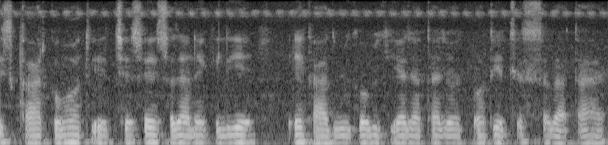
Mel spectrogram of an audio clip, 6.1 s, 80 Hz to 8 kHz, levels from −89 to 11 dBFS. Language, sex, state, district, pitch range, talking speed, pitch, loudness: Hindi, male, Maharashtra, Washim, 105-115 Hz, 245 wpm, 110 Hz, -17 LUFS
